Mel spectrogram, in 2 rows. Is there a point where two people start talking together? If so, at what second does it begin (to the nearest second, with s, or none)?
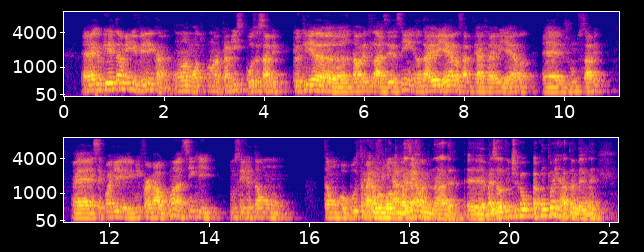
17 s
